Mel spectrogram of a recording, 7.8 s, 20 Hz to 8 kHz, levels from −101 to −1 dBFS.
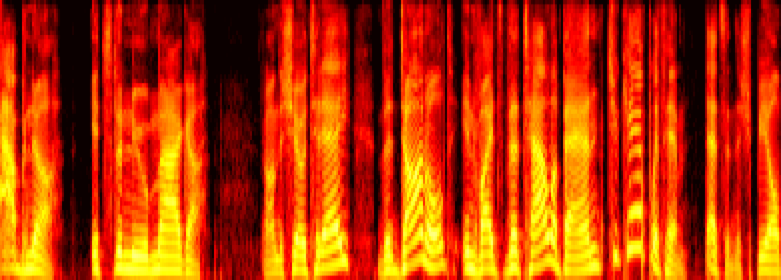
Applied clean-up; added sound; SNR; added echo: none; none; none; none.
